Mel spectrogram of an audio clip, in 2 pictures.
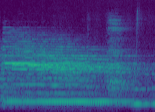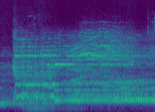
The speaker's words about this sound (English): This is this is probably I know what that is. That all those weird sounds are the the Roland space echo or chorus echo. I can't remember what it's an old box. Yeah, they're still out there.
